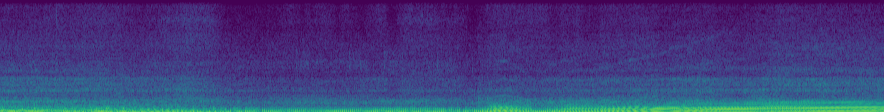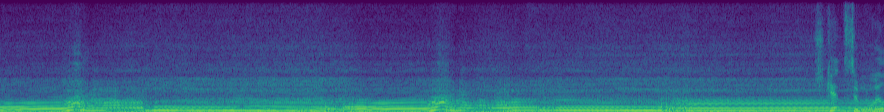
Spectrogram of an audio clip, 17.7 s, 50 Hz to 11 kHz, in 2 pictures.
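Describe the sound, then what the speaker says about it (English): A 2023 Kawasaki ZX-6R sport bike revs hard in first gear during wheelie practice, its engine pitch dropping low, then climbing and surging in repeated throttle blips, loud and close throughout. "Just getting some wheelie practice in"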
